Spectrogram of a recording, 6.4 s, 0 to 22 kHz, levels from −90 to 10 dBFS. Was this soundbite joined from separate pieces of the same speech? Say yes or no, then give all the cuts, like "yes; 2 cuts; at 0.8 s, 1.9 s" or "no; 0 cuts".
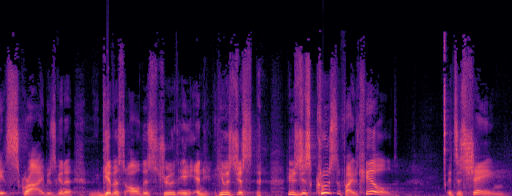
yes; 2 cuts; at 2.6 s, 4.5 s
